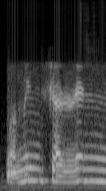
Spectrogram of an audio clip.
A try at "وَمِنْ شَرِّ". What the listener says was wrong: ومن، اخفا کیجئے یہاں پر، ومن شر ومن شر النفاثات في العقد ومن، اخفاء، ومن شر بس کوشش کیجئے اخفاء اپنی درست کر لیں.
